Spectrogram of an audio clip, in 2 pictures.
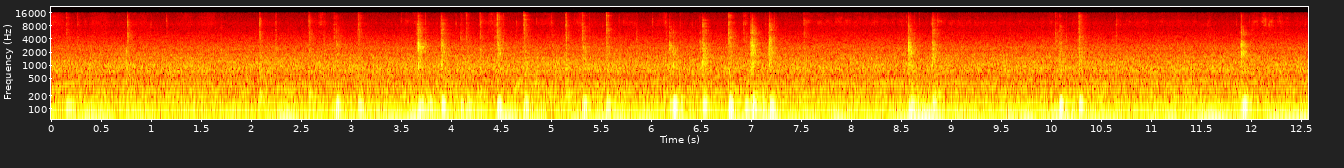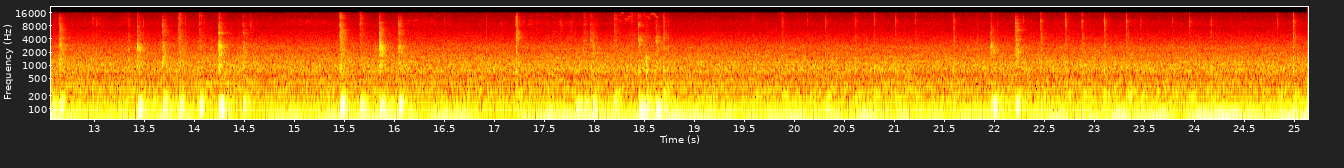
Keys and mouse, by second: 18.4 g, 18.6 f.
